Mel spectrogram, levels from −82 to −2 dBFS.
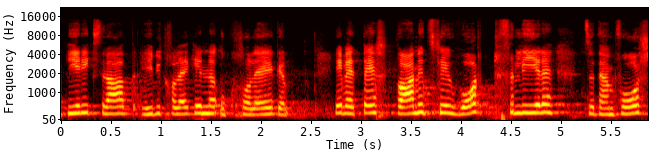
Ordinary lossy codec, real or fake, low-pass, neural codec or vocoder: none; fake; 14.4 kHz; codec, 44.1 kHz, 2.6 kbps, SNAC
